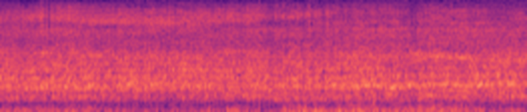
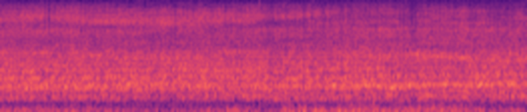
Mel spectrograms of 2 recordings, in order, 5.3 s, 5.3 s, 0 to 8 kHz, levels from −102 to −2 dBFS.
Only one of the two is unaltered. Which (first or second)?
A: first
